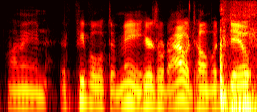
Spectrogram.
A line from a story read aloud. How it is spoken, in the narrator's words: she's quietly been like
